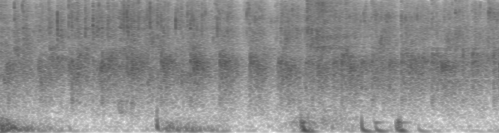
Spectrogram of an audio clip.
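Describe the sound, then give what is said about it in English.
A church crowd applauds after a sermon line about mothers' sacrifice, a dense, even wash of many hands clapping at once for the full stretch with no talking over it. “You can clap.”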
